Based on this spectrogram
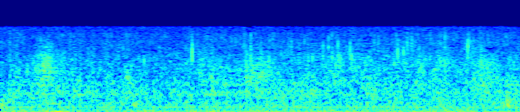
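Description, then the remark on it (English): Steady rain patters against a window, a dense, even hiss of drops with occasional sharper taps, constant throughout, with no voices. “Jesse stares out a rain-streaked window.”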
